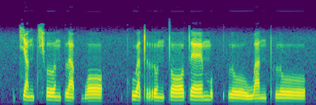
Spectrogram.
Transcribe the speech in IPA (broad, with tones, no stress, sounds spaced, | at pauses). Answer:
t͡ɕ a˧ n t͡ɕʰ ɤː˧ n p l a˨˩ p̚ b ɔː˧ | kʰ u˨˩ a̯ t r o˩˦ n t ɔː˦˥ t ɛː˦˥ m o˨˩ k̚ pʰ l oː˨˩ w a˧ n pʰ l oː˧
